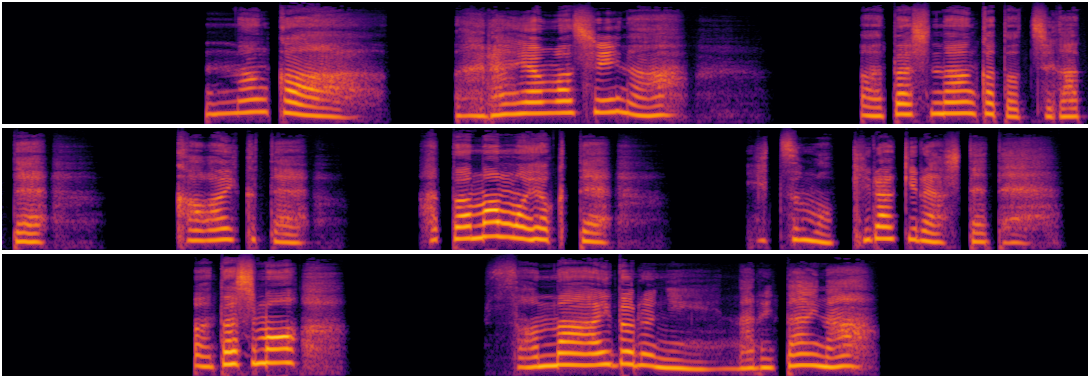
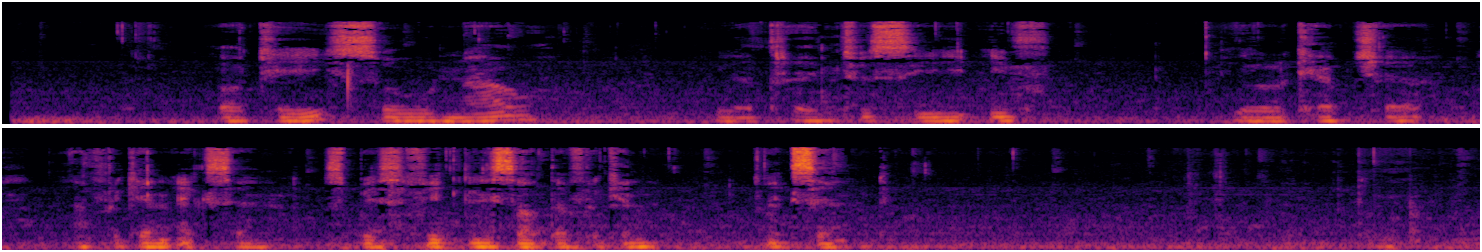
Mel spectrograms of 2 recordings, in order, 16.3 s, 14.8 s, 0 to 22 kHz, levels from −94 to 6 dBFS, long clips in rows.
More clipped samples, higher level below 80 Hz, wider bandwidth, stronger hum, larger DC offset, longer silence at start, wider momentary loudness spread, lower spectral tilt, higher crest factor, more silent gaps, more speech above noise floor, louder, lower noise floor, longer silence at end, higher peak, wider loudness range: neither; second, -64 dBFS vs -54 dBFS; first, 19 kHz vs 12 kHz; neither; neither; first, 1.05 s vs 0.1 s; second, 17 LU vs 28 LU; about the same, -2 dB/octave vs -2.5 dB/octave; second, 18 dB vs 30 dB; neither; first, 71 dB vs 27 dB; first, -17 LUFS vs -27 LUFS; first, -88 dBFS vs -56 dBFS; first, 1.05 s vs 0 s; about the same, -2 dBFS vs -2 dBFS; second, 6 LU vs 13 LU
